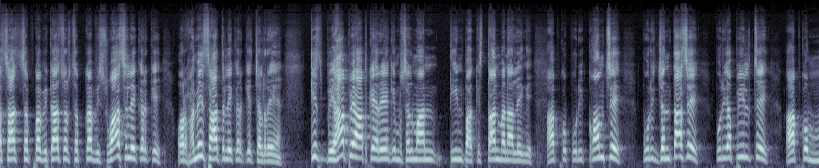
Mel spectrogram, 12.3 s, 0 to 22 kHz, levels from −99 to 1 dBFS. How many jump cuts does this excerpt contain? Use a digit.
1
